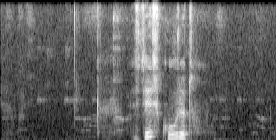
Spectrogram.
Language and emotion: Russian, neutral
